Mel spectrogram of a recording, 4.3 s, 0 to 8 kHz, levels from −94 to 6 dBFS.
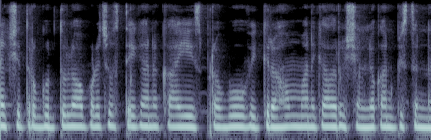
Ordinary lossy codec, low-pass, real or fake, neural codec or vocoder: Opus, 64 kbps; 7.2 kHz; real; none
